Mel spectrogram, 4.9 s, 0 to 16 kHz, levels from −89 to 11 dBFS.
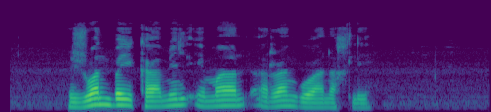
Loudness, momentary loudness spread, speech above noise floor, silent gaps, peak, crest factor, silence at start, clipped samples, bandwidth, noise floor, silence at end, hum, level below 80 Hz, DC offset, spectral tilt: -23 LUFS; 18 LU; 42 dB; none; -2 dBFS; 22 dB; 0.7 s; under 0.1%; 7.4 kHz; -64 dBFS; 1.25 s; none; -72 dBFS; under 0.1%; -8.5 dB/octave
